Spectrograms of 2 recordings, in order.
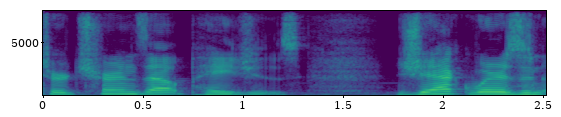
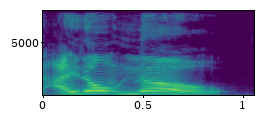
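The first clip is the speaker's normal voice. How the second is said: ordinary delivery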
